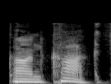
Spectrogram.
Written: concoctor

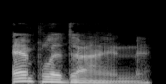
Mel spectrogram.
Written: amplidyne

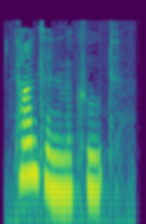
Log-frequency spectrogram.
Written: tonton macoute

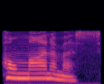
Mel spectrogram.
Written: homonymous

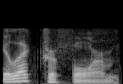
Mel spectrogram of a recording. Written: electroform

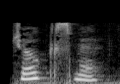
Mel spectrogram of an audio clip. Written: jokesmith

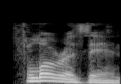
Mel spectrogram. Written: phlorizin

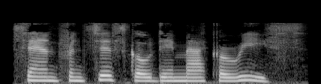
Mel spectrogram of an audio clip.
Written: San Francisco de Macoris

